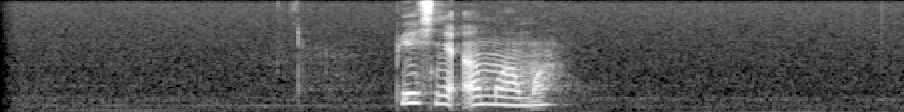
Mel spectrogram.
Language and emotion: Russian, neutral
